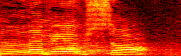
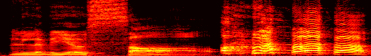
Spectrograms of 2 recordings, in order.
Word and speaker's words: Leviosa: You're saying it wrong. It's Leviosa, not Leviosa. I had to know that.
